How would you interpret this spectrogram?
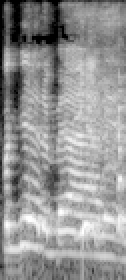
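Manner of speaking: mock Long Island forget about it; imitating a Long Island New Yorker; New York accent. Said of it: "people from Long Island".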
